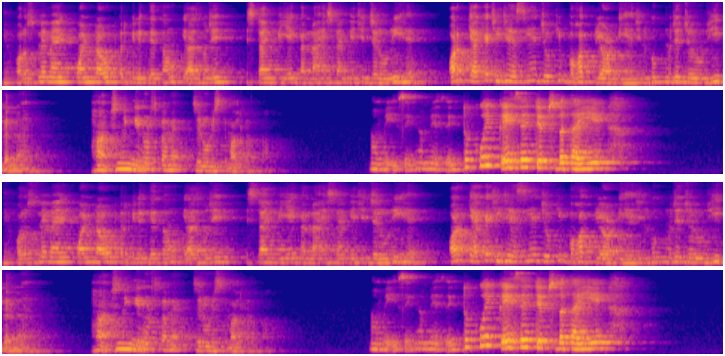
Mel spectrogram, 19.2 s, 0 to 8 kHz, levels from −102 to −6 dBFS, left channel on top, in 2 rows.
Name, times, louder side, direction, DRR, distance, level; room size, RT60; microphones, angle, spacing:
voice 1, 0.0-2.9 3.2-5.5 6.0-10.0 10.8-12.8, left 2 dB, 45° left, 3 dB, 0.9 m, -34 dB
voice 2, 11.1-11.6 14.5-17.9, left 1 dB, 5° left, 2 dB, 0.4 m, -26 dB
8.0 x 3.4 x 5.3 m, 0.99 s
head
